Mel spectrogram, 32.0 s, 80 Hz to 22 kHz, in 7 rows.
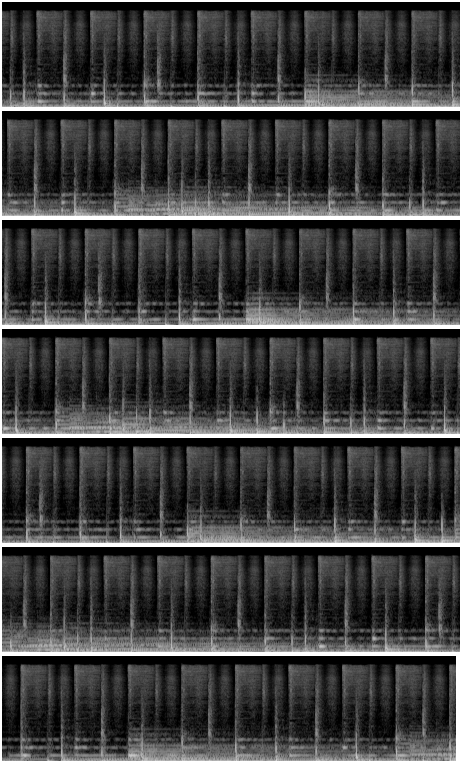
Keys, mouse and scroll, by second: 30.7 F1, 30.7 click, 31.0 click.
